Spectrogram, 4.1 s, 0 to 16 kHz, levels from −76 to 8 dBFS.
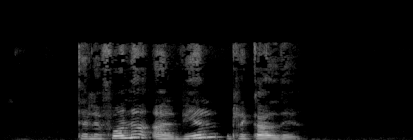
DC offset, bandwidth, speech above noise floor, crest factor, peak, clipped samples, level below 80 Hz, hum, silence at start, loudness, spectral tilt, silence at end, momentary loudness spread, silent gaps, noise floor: under 0.1%; 11.5 kHz; 45 dB; 20 dB; -8 dBFS; under 0.1%; -66 dBFS; none; 0.8 s; -25 LUFS; -4.5 dB/octave; 1.15 s; 13 LU; none; -69 dBFS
